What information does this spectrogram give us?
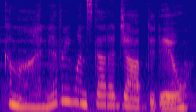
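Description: A woman's voice: fairly high pitch, big pitch swings, fairly quick, warm tone, soft background music. A woman voicing a cocky female mercenary leader in a video game fan dub, playful, sarcastic and taunting with an edge of menace. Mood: dismissive, amused.

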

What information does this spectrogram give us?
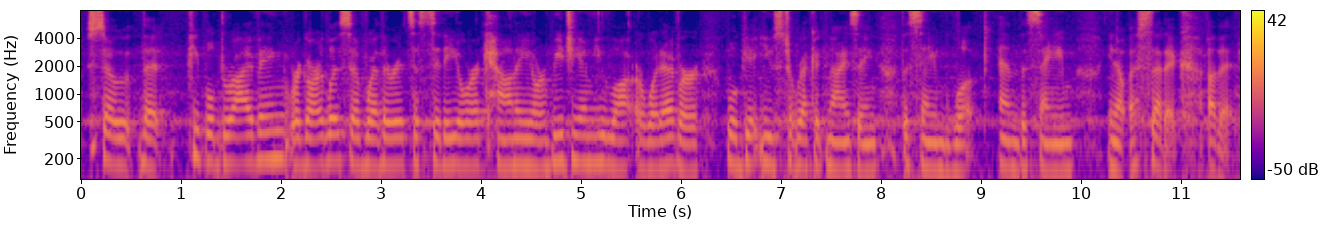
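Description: A woman's voice: deep voice, little pitch movement, moderate pace, a little mellow. A woman, talking casually with fillers in an outdoor news interview. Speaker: downtown development coordinator. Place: outdoors by a building. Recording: outdoor interview with noticeable background noise.

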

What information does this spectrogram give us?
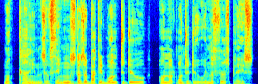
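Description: An actor playing a dry, sardonic male British storybook narrator in a video game, with a slightly husky voice. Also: medium pitch, no room sound, exaggerated voice. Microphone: close studio mic. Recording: dry studio recording.

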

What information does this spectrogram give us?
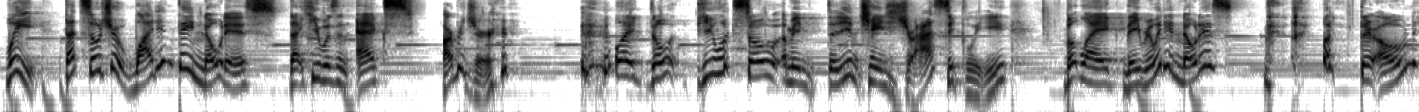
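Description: A man's voice: sits high, slow pace. A man in his thirties giving casual, exclamatory live reactions as a streamer, on a close desk mic. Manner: excitable, exclamatory. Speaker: streamer reacting to a game trailer. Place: small room at home, indoors. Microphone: close desk microphone. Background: faint game trailer music.

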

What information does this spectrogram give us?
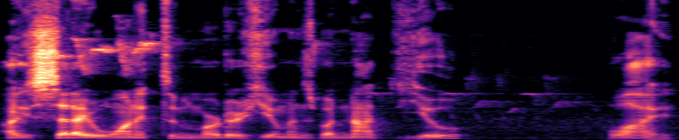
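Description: A man's voice: sits low, unhurried, a little mellow. A man playing an easygoing young half-demon adventurer, talking casually to a best friend in an audio roleplay. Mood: flustered, embarrassed. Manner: casual, teasing, chatty. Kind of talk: intimate audio roleplay acting.

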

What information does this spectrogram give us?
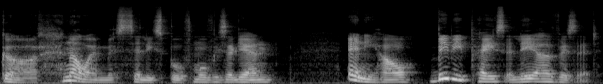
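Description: Animated man with a German accent. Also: on the low side, unhurried. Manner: sarcastic, theatrical. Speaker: film reviewer. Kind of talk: scripted comedic review narration. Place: small room indoors, on a couch.

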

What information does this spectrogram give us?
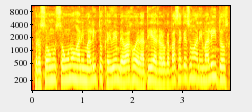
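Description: A middle-aged woman from Cuba, a singer answering interview questions in a casual way, animated and repeating phrases for emphasis, into a handheld mic in a restaurant. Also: mid-range voice, rapid-fire. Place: decorated restaurant, indoors. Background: faint music.

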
